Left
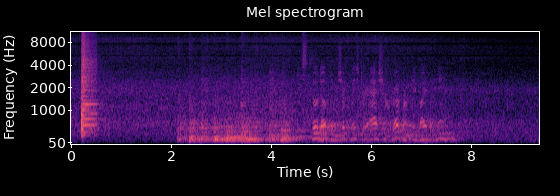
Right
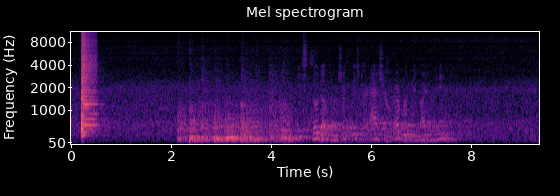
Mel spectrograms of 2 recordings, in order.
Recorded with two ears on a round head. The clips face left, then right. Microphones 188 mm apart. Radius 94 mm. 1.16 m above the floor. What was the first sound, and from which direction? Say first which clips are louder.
A snare drum: right 1 dB; 15° right (ahead or behind).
